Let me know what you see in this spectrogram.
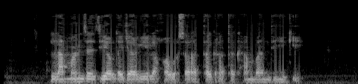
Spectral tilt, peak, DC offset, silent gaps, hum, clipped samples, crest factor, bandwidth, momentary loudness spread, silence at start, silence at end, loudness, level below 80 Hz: -5 dB/octave; -6 dBFS; under 0.1%; none; none; under 0.1%; 18 dB; 11.5 kHz; 8 LU; 0.1 s; 0.55 s; -25 LUFS; -48 dBFS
